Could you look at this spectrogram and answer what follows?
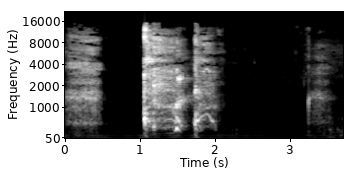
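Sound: coughing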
